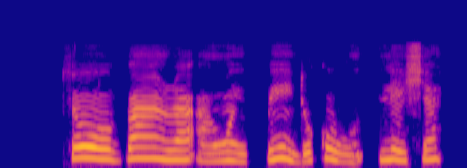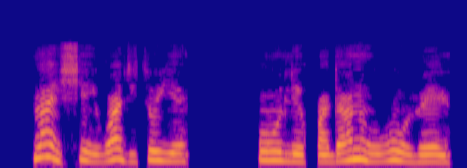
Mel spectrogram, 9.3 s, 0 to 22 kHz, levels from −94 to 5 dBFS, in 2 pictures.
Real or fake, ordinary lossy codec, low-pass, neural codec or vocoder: real; none; none; none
